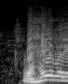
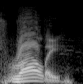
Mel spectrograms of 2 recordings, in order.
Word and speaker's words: Rahaley: Rahaley Anderson. – Looks like 54, Keziah Booth in on the tackle. – Pronounced Raleigh. Raleigh Anderson.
